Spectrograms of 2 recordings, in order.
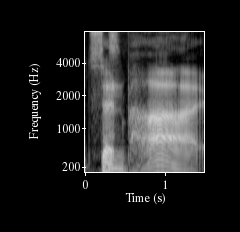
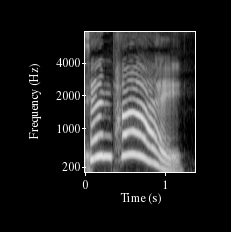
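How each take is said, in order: First: Senpai low, with a falling tune; changed inflection. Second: Senpai squealed very high and loud. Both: Shown as a demonstration. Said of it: "Maybe if I change the inflection".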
